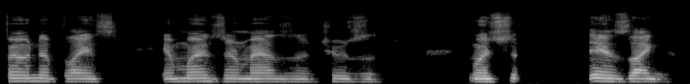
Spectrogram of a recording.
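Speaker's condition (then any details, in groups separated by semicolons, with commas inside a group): Toxic leukoencephalopathy, locked-in syndrome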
